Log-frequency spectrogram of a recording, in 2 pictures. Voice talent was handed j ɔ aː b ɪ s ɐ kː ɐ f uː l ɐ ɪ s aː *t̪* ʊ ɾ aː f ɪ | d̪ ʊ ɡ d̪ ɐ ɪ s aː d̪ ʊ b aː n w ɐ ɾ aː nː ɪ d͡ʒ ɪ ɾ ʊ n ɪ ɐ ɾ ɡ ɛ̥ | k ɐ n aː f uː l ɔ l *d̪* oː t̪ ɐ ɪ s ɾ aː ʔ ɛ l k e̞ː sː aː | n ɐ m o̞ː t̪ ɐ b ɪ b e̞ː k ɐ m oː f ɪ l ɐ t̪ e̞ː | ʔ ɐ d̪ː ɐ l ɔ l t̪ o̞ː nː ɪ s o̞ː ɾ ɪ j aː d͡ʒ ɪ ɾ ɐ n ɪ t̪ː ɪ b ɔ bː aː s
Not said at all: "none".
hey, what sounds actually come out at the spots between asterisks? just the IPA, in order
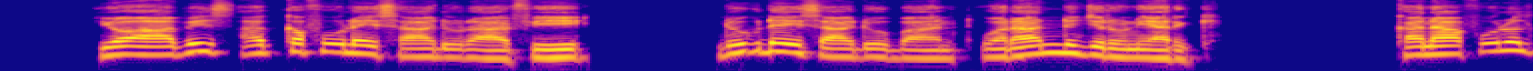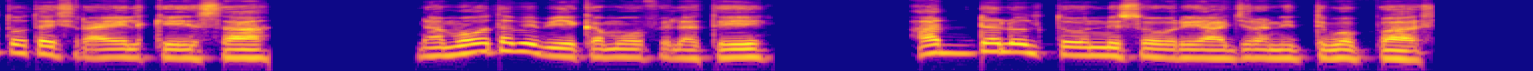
d̪, t̪

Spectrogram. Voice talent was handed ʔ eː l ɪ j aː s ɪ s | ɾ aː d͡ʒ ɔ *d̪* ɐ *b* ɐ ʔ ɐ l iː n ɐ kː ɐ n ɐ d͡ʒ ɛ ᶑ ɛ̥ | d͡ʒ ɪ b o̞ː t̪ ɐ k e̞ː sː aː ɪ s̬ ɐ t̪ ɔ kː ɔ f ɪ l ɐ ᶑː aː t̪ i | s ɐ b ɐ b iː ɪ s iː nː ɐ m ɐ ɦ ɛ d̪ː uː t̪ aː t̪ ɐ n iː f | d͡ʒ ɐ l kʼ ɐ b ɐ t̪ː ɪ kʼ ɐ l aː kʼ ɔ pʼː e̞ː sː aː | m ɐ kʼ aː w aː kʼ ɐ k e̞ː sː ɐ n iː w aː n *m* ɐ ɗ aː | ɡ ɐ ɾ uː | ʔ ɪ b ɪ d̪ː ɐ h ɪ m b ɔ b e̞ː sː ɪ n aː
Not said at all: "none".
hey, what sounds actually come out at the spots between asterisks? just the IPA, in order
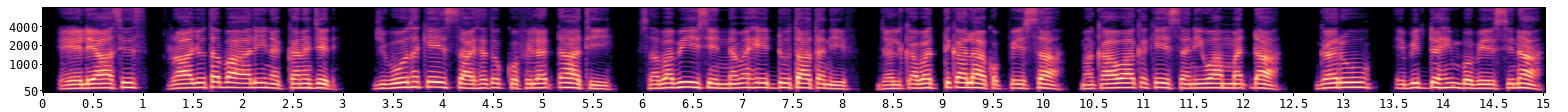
t̪, b, m

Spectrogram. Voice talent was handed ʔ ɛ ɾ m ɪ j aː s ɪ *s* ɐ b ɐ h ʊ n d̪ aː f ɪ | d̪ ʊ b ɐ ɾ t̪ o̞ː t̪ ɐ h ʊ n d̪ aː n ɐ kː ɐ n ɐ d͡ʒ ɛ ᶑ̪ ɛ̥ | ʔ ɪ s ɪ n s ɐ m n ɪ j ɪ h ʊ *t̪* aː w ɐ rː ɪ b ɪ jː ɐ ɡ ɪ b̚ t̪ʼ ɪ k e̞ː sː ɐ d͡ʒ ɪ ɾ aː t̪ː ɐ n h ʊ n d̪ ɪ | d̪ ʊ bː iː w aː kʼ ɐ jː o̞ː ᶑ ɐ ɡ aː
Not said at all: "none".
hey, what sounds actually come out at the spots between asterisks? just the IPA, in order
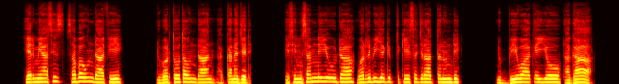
sː, d̪

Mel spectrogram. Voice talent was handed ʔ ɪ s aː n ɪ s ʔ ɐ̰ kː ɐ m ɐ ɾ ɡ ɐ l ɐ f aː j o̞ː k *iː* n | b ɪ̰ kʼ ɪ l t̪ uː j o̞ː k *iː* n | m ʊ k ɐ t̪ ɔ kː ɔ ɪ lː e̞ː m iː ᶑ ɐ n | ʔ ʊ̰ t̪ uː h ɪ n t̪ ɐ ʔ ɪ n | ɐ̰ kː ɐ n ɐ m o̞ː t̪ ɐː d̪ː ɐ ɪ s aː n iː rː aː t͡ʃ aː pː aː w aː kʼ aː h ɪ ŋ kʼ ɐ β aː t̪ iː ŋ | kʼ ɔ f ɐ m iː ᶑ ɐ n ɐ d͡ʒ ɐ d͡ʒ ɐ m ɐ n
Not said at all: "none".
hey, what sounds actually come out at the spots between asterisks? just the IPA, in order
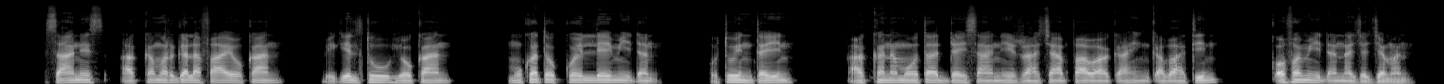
aː, aː

